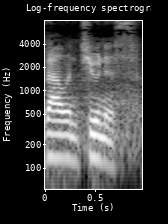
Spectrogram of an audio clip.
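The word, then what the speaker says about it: Valančiūnas: Jonas Valencianos, Valencianas. – Jonas Valencianas. Sorry. Jonas Valencianas. – Jonas, when I say Unas, when I say Unas. – So the last name is Valanciunas. – Valanciunas.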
